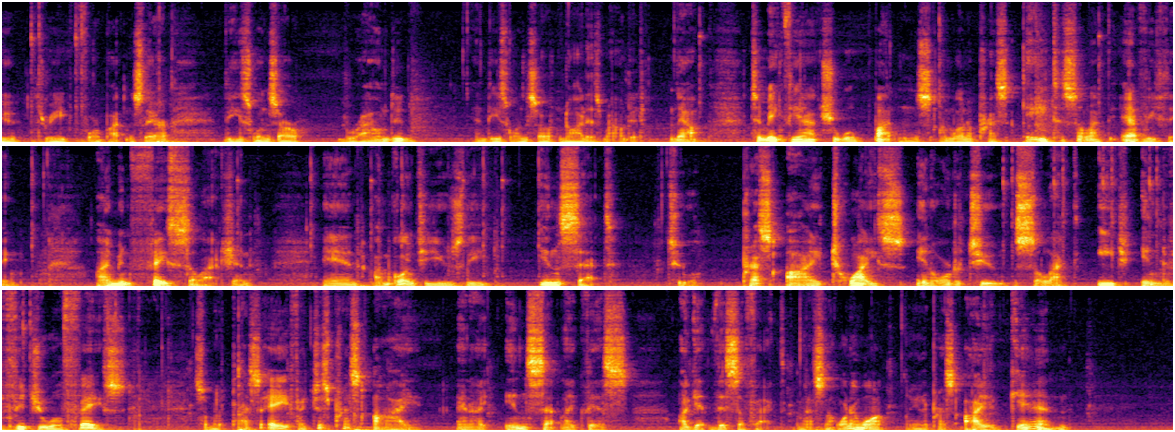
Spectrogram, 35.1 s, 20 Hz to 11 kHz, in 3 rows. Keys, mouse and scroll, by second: 0.3 click, 0.7 click, 1.6 alt+a, 7.0 middle click, 10.2 a, 10.9 middle click, 14.2 middle click, 15.0 scroll up 2, 15.4 shift+middle click, 15.9-16.2 scroll down 1, 16.3 shift+middle click, 16.7 middle click, 17.9-18.3 scroll up 1, 21.7 click, 22.2 click, 22.7 click, 23.1 click, 23.6 click, 24.0 click, 24.5 click, 25.8 a, 26.9 i, 33.1 i.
